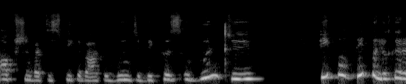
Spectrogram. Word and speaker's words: Ubuntu: Yeah, it's uBuntu.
